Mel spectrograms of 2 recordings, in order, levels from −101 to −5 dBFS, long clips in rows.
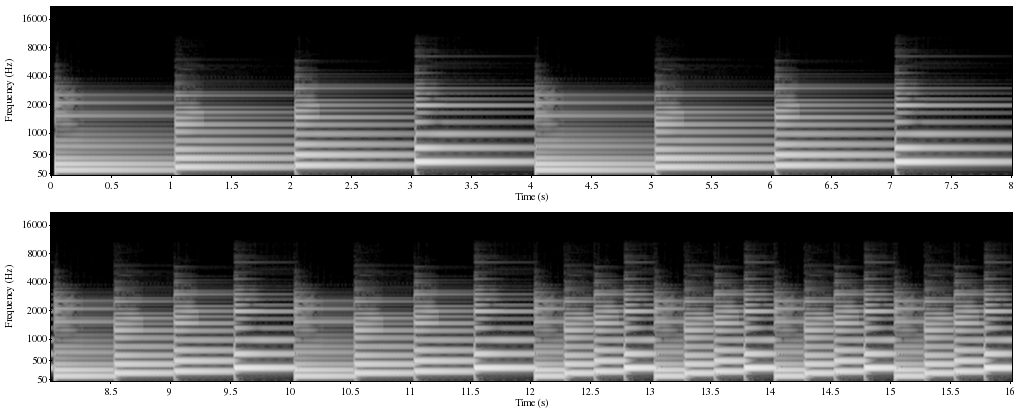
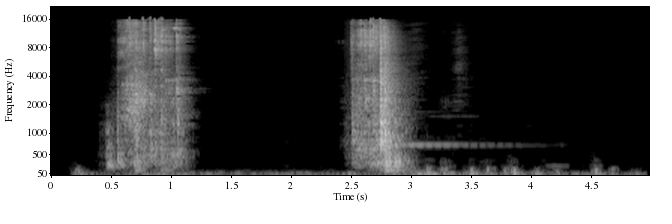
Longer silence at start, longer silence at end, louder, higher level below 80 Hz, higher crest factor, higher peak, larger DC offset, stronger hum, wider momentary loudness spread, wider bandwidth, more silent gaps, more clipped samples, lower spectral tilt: second, 0 s vs 0.45 s; second, 0 s vs 0.9 s; first, -22 LUFS vs -30 LUFS; first, -54 dBFS vs -60 dBFS; second, 14 dB vs 30 dB; about the same, -8 dBFS vs -8 dBFS; neither; neither; second, 8 LU vs 21 LU; second, 4.5 kHz vs 16.5 kHz; neither; neither; first, -10.5 dB/octave vs -0.5 dB/octave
